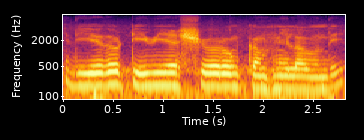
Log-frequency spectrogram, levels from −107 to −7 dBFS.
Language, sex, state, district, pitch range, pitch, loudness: Telugu, male, Andhra Pradesh, Sri Satya Sai, 150-175 Hz, 170 Hz, -12 LUFS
